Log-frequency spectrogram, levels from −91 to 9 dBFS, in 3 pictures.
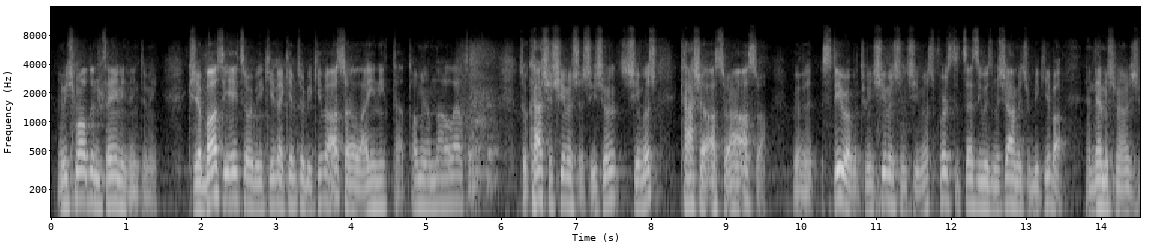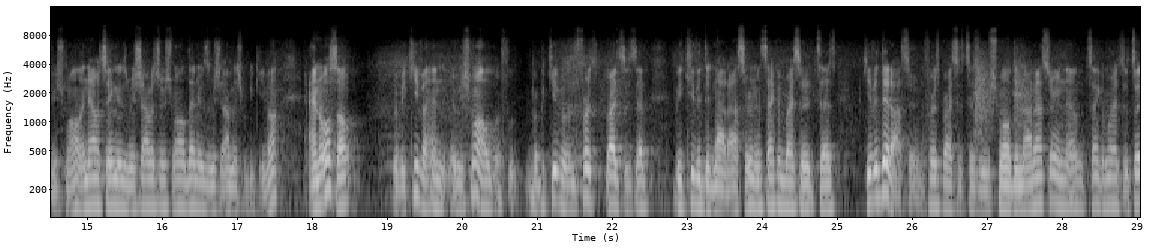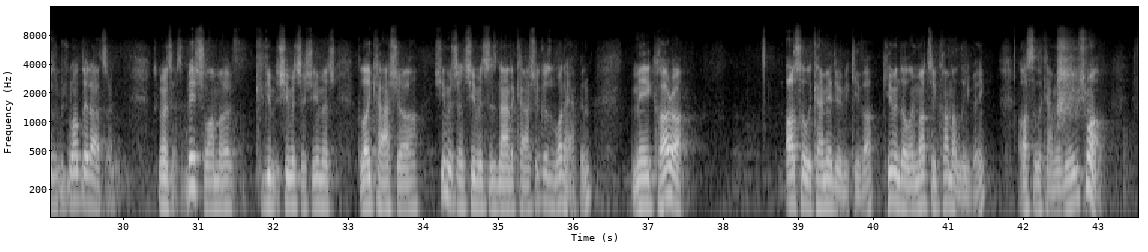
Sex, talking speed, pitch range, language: male, 205 wpm, 110-135 Hz, English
